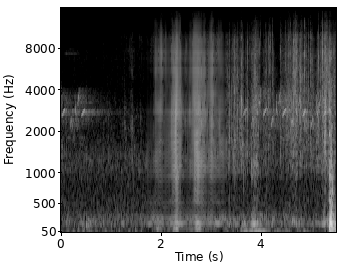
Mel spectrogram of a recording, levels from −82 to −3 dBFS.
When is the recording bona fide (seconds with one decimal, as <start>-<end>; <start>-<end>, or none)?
0.0-1.7; 3.3-5.5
